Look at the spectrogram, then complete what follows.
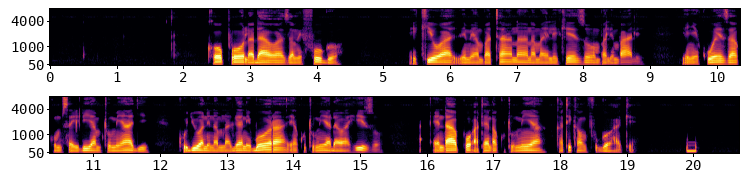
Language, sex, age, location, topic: Swahili, male, 25-35, Dar es Salaam, agriculture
